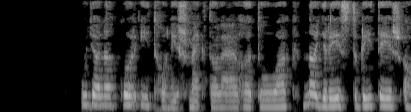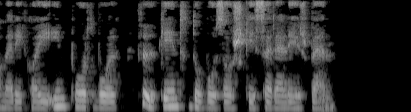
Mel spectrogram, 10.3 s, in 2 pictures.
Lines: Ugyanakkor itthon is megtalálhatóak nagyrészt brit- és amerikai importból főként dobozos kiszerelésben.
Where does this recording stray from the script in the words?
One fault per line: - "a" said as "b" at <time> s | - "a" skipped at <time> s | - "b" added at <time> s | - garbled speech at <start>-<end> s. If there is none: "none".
none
